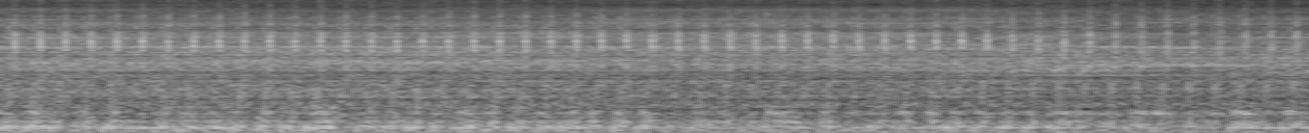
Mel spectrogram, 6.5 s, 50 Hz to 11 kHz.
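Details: Chrysler 300M 3.5L engine running with a sharp, regular knock about twice per second over the idle, clear and steady; cause unknown.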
